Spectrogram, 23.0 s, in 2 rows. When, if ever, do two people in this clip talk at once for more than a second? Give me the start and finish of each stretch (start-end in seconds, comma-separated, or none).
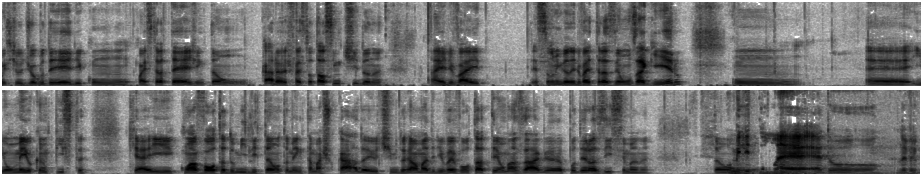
none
